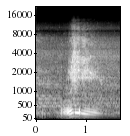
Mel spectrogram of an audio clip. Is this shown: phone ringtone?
no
